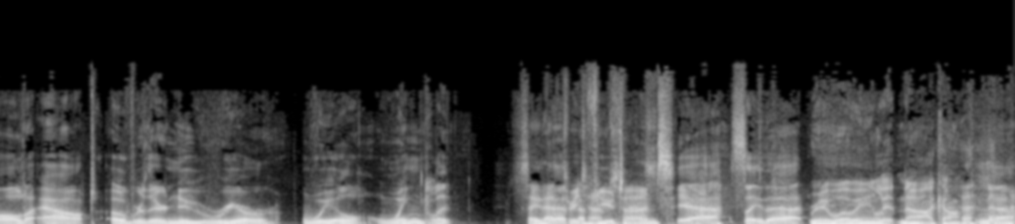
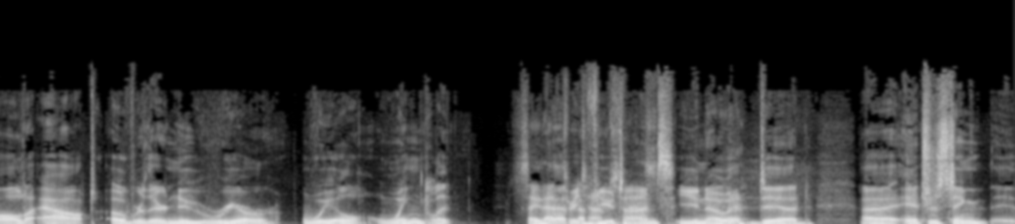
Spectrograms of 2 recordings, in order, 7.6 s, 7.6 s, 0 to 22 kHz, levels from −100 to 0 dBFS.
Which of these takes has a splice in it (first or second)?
second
